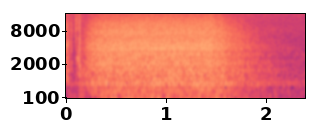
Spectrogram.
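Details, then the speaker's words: Chevrolet Tracker LT 1.0 Turbo automatic while driving: the A/C blower at maximum speed gives a loud, steady rushing-air roar with hiss on top, already a bit noisy at lowest speed; a loud blower fan at maximum. "o ar condicionado tá na velocidade mais baixa um e um pouquinho barulhento escutem só no máximo"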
